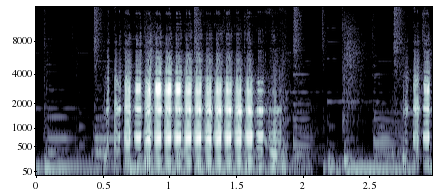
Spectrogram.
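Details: A goat (Capra hircus) gives one nasal, quavering bleat lasting just over a second, shaking in fast pulses, over soft background music.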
